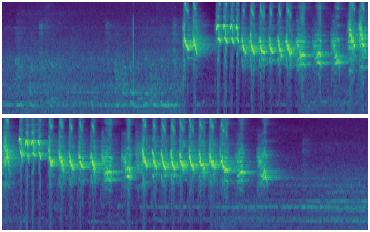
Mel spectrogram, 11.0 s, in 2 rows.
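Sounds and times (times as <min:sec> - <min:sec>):
greater green leafbird song: 0:02.7 - 0:09.7.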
